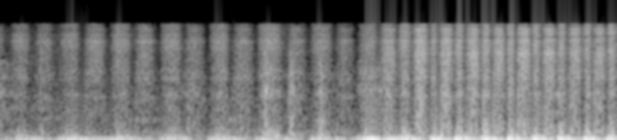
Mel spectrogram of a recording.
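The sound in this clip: A voice imitates sawing, the classic serruchazo, with rhythmic breathy rasping strokes that turn louder and quicker in the second half, each stroke a harsh push of breath.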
